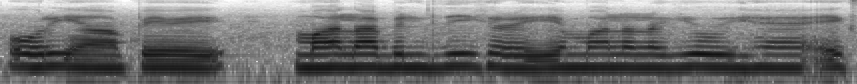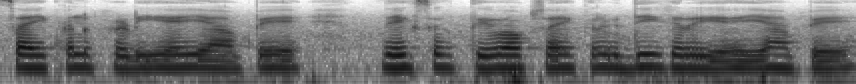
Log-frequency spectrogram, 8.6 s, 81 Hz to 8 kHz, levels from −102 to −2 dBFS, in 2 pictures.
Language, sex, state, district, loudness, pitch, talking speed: Hindi, female, Haryana, Rohtak, -17 LUFS, 195 Hz, 195 wpm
